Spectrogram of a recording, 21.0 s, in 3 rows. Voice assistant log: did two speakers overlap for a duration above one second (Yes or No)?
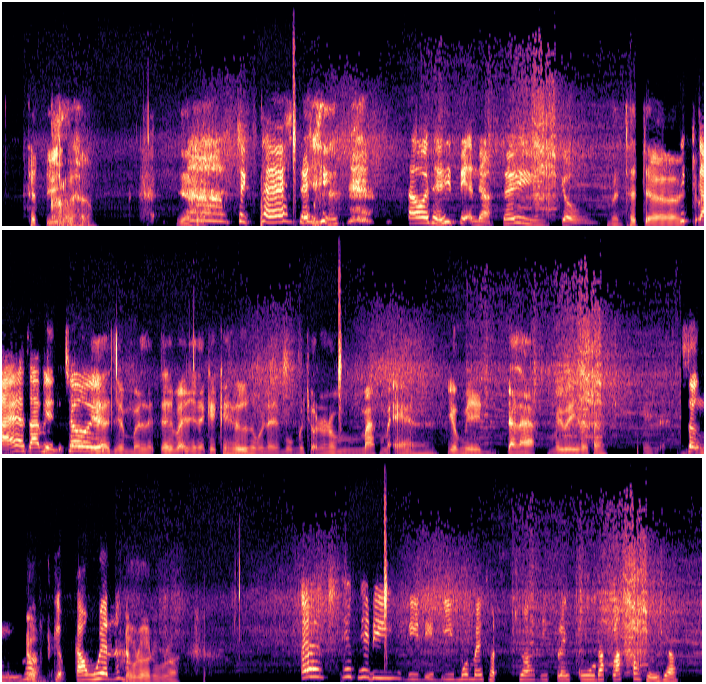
No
